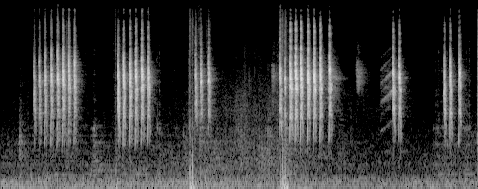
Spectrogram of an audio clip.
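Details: Eurasian tree sparrow giving fighting chatter, used to make other sparrows sing: repeated fast bursts of scratchy chips, several in a row of varying length, with a couple of low knocks between.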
